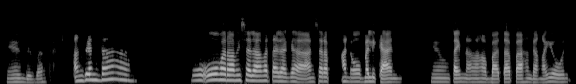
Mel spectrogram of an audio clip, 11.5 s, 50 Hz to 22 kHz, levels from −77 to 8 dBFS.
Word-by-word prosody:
Ngayon 170 +1 -7
di 155 -1 -8
ba, 155 - -8 0.7
ang 215 +3 0
ganda. 265 0 +3 1.7
Oo, 245 +2 +1
maraming 245 -2 +5
salamat 230 -1 +3
talaga 200 -2 +1
ah 160 -2 +2
ang 180 - -14
sarap 200 -1 +1 0.3
ano 185 -1 -2
balikan, 175 -3 +2 0.8
yung 175 -1 -9
time 170 0 +2
na 165 -1 -6
mga 165 0 -5
bata 155 +1 0
pa 160 0 +1
hanggang 160 -3 -6
ngayon. 170 +1 -5
180 Hz, 115 wpm, -25 LUFS, 165-230 Hz, 1.7 s, maraming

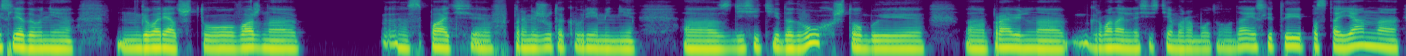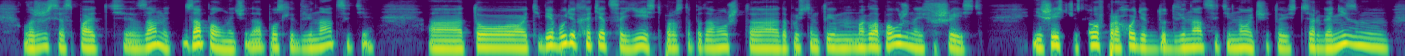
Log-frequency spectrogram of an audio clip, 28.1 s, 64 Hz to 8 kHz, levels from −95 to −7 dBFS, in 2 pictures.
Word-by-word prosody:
исследования, 125 -3 +2 0.4
м, 130 0 -1
говорят, 130 -1 +4
что 125 -1 -1
важно, 125 -1 +1 0.8
э, 180 -9 -2
спать, 130 -1 0
э, 125 -1 -1
в 125 - -13
промежуток 130 -1 -2
времени, 125 -2 -1 0.5
а, 120 -1 +2
с 120 0 -3
10 125 +1 -3
до 125 0 +2
2, 185 +11 +1
чтобы, 125 -1 0 0.4
э, 120 -1 0
правильно, 130 -3 +1
м, 195 -1 -7
гормональная 130 -2 +1
система 130 -2 -4
работала. 120 +1 -5
Да, 145 +2 -1
если 140 +1 -2
ты 155 +2 +2
постоянно 145 0 0 0.3
ложишься 135 +1 0
спать, 130 0 -2
э, 125 - -1
за 145 +6 +3
но 150 -8 +1
за 185 -1 +5
полночь, 125 - 0
да, 70 +1 -1
после 135 - -4
12. 140 +5 -3 0.5
А, 125 -1 +3
то 135 0 +3
тебе 155 +3 +2
будет 180 +2 +4
хотеться 155 -3 0
есть, 135 +2 0
просто 130 +2 -3
потому, 130 +1 -1
что, 130 -2 0
допустим, 130 0 -3
ты 140 - -2
м 130 0 0
могла 135 0 +4
поужинать 150 -4 +2
в - - -15
6:00 120 -2 -3 0.5
и 135 - +2
6 165 +4 +3
часов 160 +5 +1
проходит 135 -1 +2
до 130 - -1
12:00 140 +3 -1
ночи. 135 +1 0
То - - -4
есть 120 0 -6
организм 140 0 +2
130 Hz, 135 wpm, -20 LUFS, 125-140 Hz, 0.8 s, за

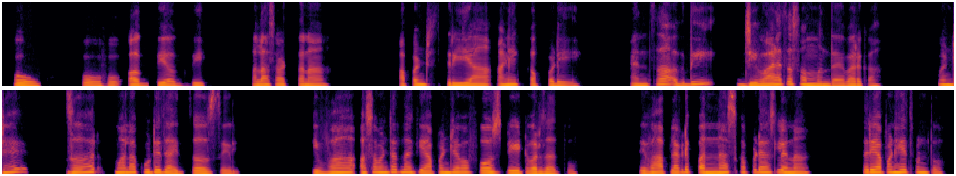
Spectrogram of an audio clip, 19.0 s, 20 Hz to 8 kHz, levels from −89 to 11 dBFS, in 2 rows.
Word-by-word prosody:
हो, 170 -5 +4 0.5
हो, 175 -3 0
हो, 165 -2 -4
अगदी, 195 0 0
अगदी. 170 +1 -3 0.5
मला 185 +1 +3
असं 195 +1 -2
वाटतं 185 0 -2
ना, 175 -1 +2 0.8
आपण 195 +4 +1
स्त्रिया 185 -1 +1
आणि 190 +3 +4
कपडे 175 -3 -2 0.7
यांचा 180 +7 0
अगदी 205 +3 -1 0.5
जिव्हाळ्याचा 190 +5 +3
संबंध 175 -7 +3
आहे, 160 0 0
बरं 175 +2 +2
का. 150 - -7 0.6
म्हणजे 215 +8 +1 0.5
जर 240 +6 +1
मला 220 +1 +3
कुठे 230 0 +2
जायचं 195 -1 +1
असेल 85 - -5 0.8
किंवा 205 +1 +2 0.2
असं 205 +3 -1
म्हणतात 230 +2 +2
ना 240 - +2
की 220 - 0
आपण 205 +2 +1
जेव्हा 215 0 +1
फर्स्ट 210 -1 +2
डेटवर 185 +1 +3
जातो, 165 -3 -2 0.7
तेव्हा 195 +2 +1
आपल्याकडे 210 +4 0
50 215 +1 +4
कपडे 230 0 -3
असले 225 -1 +1
ना 200 -2 +3 0.6
तरी, 235 +1 +5
आपण 235 0 +3
हेच 240 0 +4
म्हणतो, 210 -4 0
195 Hz, 145 wpm, -21 LUFS, 180-220 Hz, 0.8 s, तरी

